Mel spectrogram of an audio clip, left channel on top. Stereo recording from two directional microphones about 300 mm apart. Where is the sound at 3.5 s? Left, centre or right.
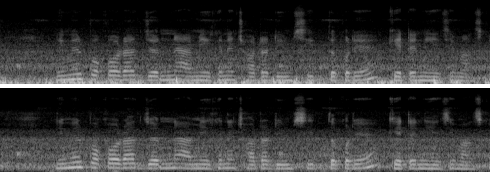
Centre.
